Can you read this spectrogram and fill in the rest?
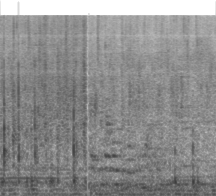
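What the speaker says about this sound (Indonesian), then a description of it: "so kita mula menggoreng. Minyak pun dah panas." Sambal fries in hot oil with a steady, dense sizzle and occasional stirring scrapes, close and fairly loud throughout.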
